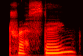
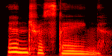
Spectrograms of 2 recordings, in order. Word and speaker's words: interesting: so we say in interesting and this is again relaxed very fast just say it quietly interesting interesting how many syllables it's a big word three syllables and the stress is on the first interesting in a British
